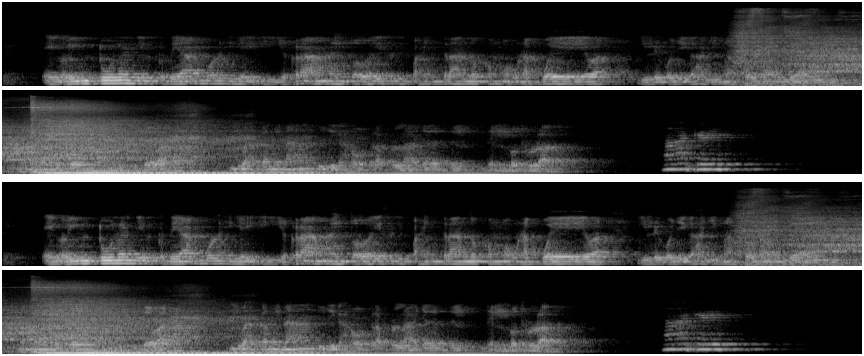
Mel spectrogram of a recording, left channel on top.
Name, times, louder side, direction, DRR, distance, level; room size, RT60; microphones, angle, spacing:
voice 1, 0.4-8.4 8.7-10.5 10.8-14.2, right 1 dB, 35° right, 2 dB, 1.2 m, -27 dB
sound 1, 7.3-13.6, left 1 dB, 35° left, 1.4 m, -24 dB
voice 2, 15.2-15.8, equal, 55° left, -2 dB, 2.5 m, -30 dB
12.5 x 9.3 x 3.4 m, 1.0 s
head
